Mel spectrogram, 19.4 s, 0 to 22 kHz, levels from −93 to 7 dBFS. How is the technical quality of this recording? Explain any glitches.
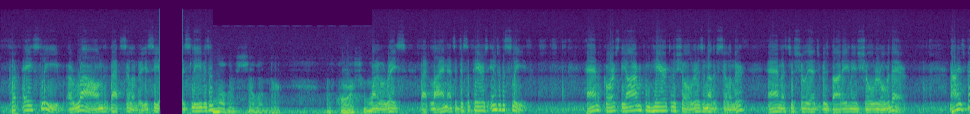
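Two clear glitches affect the technical quality.

From 3.18 to 3.64 s there is a rebuffering stall. Playback ran out of downloaded audio and waited, adding 465 ms of silence. Unlike a dropout, the sound resumes exactly where it stopped, with nothing skipped, only delayed.

From 4.25 to 7.44 s a section plays at the wrong speed, at 0.543 times normal, likely from being fitted to the wrong clock. It sounds deep and slow, about ten semitones low. Unlike a pitch shift alone, tempo and pitch drop together.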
